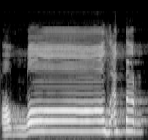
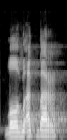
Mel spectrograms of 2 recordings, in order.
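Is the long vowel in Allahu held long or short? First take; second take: long; short. First: The long vowel in Allahu is stretched out. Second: The long vowel in Allahu is cut short. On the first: "Jangan berlebihan. Jangan ditambahi"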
